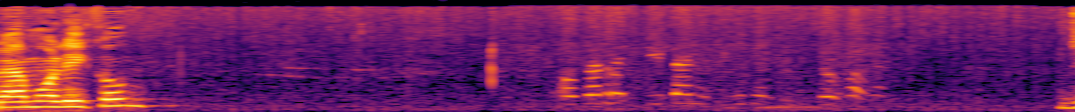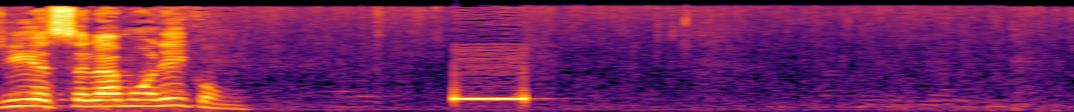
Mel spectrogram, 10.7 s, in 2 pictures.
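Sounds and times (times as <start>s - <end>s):
speech: 0.0s - 0.8s, 5.3s - 6.7s
faint telephone line hiss: 0.0s - 10.7s
telephone busy tone beep after a dropped call: 7.6s - 8.1s.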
